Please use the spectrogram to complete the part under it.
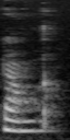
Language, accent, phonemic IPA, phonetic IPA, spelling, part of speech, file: Armenian, Eastern Armenian, /bɑnk/, [bɑŋk], բանկ, noun, Hy-բանկ.ogg
- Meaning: bank (financial institution)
